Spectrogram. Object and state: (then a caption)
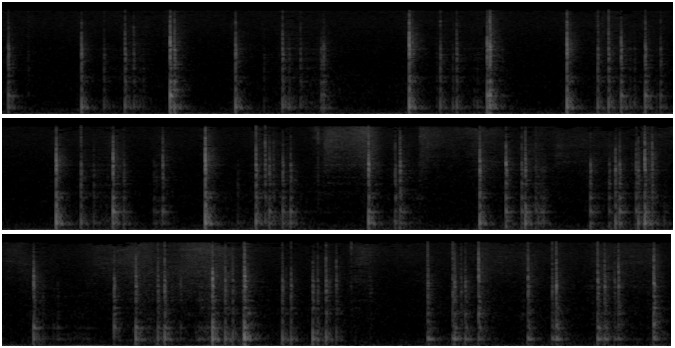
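Wooden tabletop tapped with fingernails. Long fingernails on both hands tap fast across a large, flat, solid light-wood tabletop. The result is a dense, uneven stream of crisp, dry clicks with a soft woody knock underneath, each tap dying out almost at once.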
